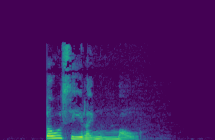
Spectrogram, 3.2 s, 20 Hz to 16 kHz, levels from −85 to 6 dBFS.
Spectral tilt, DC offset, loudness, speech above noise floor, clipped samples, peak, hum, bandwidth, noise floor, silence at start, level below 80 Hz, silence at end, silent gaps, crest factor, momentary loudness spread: -6 dB/octave; under 0.1%; -18 LUFS; 63 dB; under 0.1%; -2 dBFS; none; 11.5 kHz; -80 dBFS; 0.7 s; -66 dBFS; 1.15 s; none; 18 dB; 16 LU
